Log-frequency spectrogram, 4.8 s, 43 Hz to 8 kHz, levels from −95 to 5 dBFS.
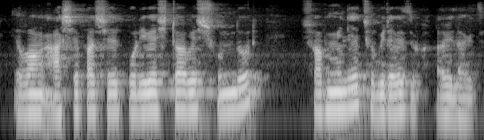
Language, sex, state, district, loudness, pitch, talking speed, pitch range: Bengali, male, West Bengal, Kolkata, -18 LUFS, 120 Hz, 150 wpm, 115-125 Hz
